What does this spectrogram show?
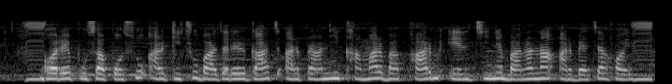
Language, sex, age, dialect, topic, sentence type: Bengali, female, 18-24, Western, agriculture, statement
